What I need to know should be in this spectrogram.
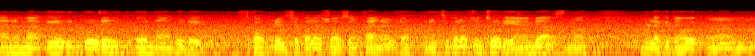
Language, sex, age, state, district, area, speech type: Goan Konkani, male, 18-30, Goa, Murmgao, rural, spontaneous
